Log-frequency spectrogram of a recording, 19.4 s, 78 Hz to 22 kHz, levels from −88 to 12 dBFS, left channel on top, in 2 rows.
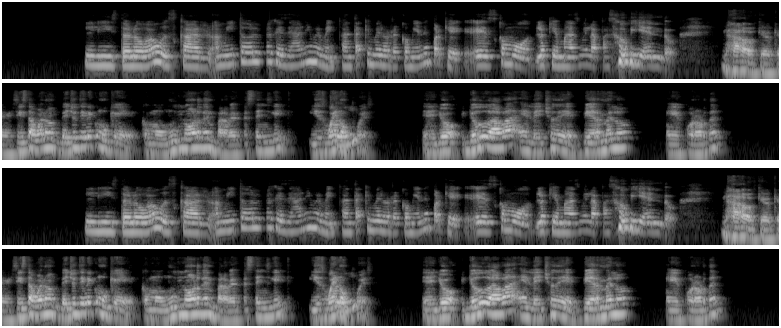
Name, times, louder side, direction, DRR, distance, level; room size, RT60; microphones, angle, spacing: voice 1, 1.0-8.7 13.9-14.1, left 1 dB, 20° left, 0.7 m, -25 dB
voice 2, 9.0-13.3 13.6-14.3 15.0-17.5 18.0-18.7, right 2 dB, 80° right, 0.9 m, -21 dB
2.5 x 2.2 x 2.2 m
head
